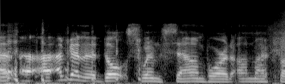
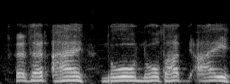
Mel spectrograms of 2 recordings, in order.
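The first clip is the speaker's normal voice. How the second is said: put-on thick Scottish accent, higher pitch; 3 semitones higher than usual. Imitating a pasta instructor from the videos: imitating thick Scottish accent. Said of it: "this thick Scottish accent".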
